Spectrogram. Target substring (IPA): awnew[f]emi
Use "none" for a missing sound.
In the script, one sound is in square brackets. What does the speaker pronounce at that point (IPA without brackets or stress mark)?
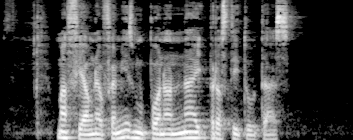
f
